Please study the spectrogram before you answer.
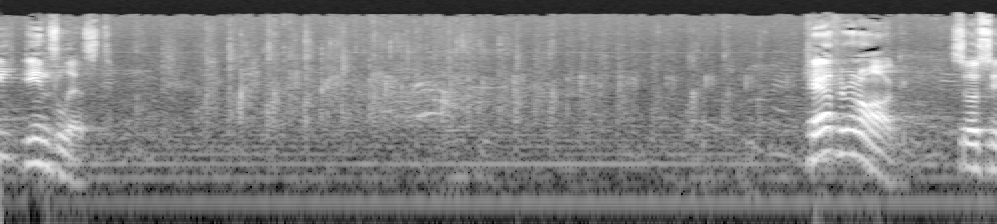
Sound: applause and cheering

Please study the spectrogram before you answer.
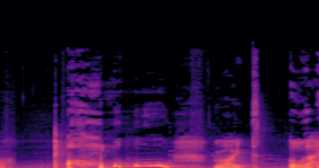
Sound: chuckles excitedly

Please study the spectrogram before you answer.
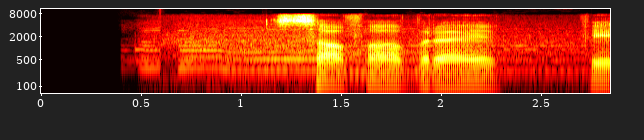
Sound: /in Hindi/Urdu and English

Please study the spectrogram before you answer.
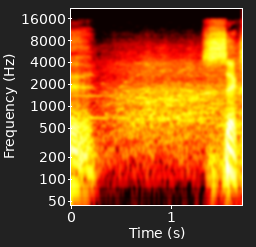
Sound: audience laughing

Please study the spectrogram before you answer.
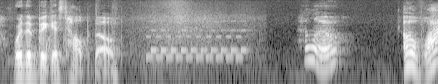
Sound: phone ringing

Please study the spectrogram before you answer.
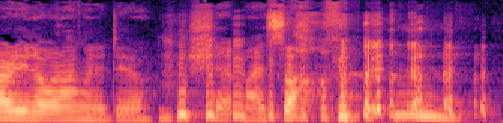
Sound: laughing

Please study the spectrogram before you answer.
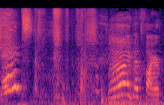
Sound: laughter

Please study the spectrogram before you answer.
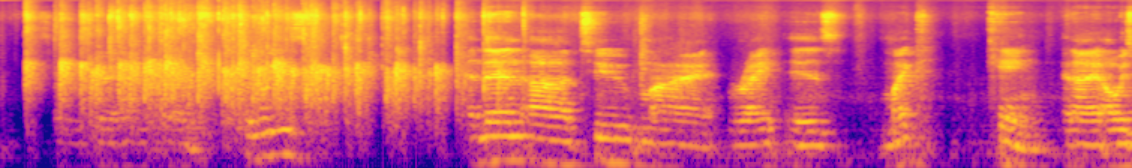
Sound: applause

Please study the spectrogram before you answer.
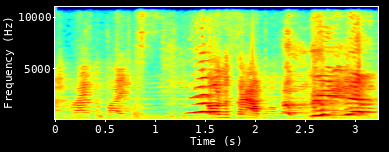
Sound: voiceover; laughs loudly; voiceover

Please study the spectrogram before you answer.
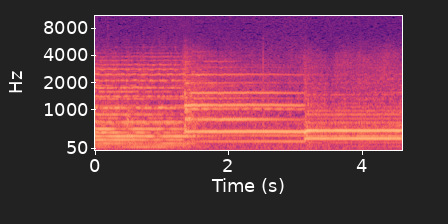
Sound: bell ringing

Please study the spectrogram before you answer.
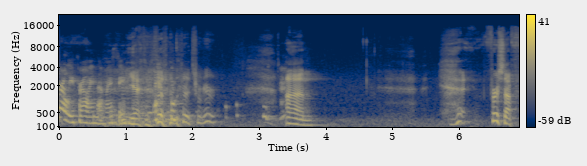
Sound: laughter

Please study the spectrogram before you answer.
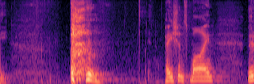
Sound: coughs

